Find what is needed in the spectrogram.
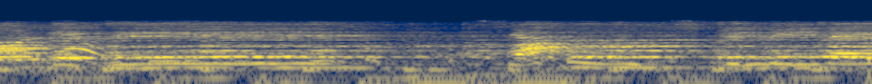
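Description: A mixed youth choir singing a gospel hymn in long held notes, with electronic keyboard accompaniment.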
